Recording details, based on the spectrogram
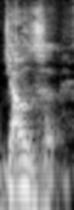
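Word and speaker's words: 饺子: So dumplings are pronounced jiaozi.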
